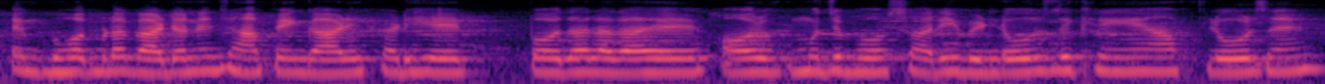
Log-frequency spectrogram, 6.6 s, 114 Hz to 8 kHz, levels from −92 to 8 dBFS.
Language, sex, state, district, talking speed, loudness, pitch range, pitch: Hindi, female, Jharkhand, Sahebganj, 225 wpm, -32 LUFS, 205-220 Hz, 215 Hz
